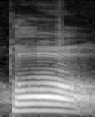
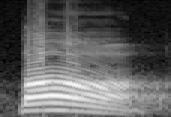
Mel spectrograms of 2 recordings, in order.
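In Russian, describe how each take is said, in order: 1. Гласный звучит как O, губы округлены. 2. Гласный звучит как A, губы не округлены. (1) "Мы должны говорить не со, то" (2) "а мы должны говорить са, ва, та, за, не вытягивая губы"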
